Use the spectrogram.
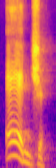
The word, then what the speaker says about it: edge: or another example is edge edge not edge edge one of my all-time favorite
